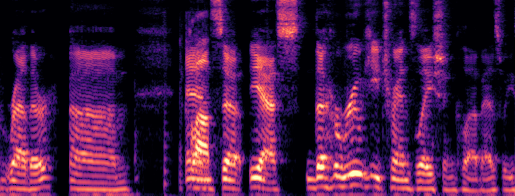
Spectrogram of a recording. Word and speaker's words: Haruhi: And so, yes, the Haruhi Translation Club, as we say.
